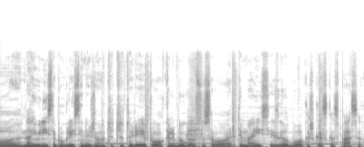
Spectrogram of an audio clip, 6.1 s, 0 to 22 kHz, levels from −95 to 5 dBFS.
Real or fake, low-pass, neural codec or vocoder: fake; 14.4 kHz; vocoder, 44.1 kHz, 128 mel bands every 256 samples, BigVGAN v2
